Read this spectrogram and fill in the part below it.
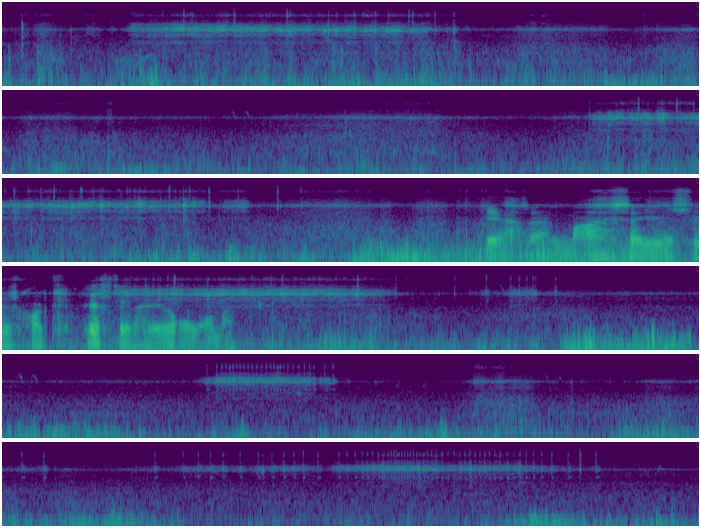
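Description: A fishing reel's ratchet clicks quickly as its handle is wound.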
